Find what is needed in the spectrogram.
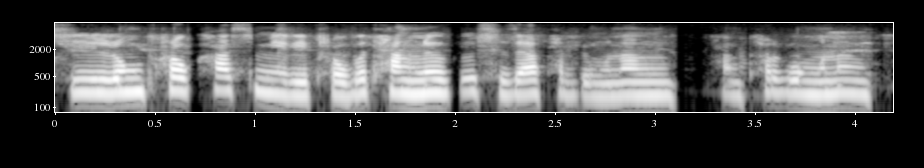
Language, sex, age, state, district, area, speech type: Bodo, female, 60+, Assam, Chirang, rural, spontaneous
